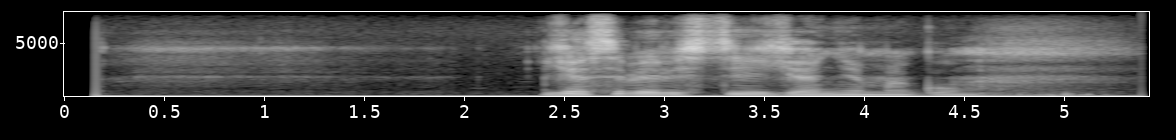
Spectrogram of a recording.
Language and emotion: Russian, sad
